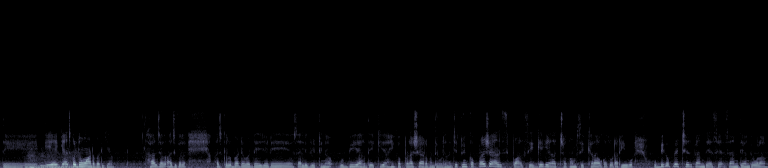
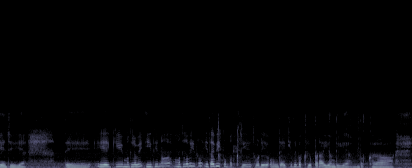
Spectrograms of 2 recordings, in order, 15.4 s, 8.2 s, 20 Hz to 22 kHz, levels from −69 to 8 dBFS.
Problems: none marked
